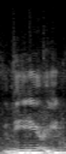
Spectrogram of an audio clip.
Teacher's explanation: إتمام الكسرة في النون وإتمام الكسرة في العين والغنة في الميم، يقرأها حفظ هكذا نعيم وصلي بين المخارج نعيم هكذا حفظ.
